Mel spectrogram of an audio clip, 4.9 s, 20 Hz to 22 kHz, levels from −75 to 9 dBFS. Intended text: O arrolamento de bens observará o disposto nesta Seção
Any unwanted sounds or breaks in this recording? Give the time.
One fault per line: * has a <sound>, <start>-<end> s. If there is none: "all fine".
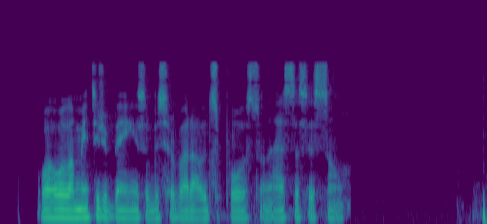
all fine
